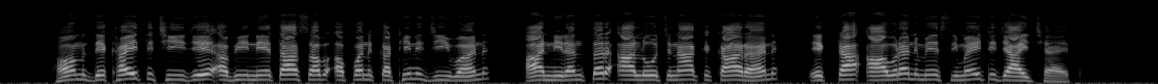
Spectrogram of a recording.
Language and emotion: Maithili, sad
